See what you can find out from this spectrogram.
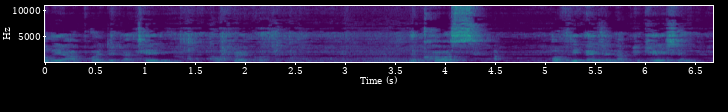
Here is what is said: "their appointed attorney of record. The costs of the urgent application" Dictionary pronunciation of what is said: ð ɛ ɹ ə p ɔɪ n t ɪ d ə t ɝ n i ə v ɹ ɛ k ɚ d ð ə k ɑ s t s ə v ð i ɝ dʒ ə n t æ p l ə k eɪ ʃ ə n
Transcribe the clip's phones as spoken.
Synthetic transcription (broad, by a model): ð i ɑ ə p ɔɪ n t ɪ d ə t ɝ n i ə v ɹ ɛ k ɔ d ð ə k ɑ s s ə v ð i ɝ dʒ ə n ɑ p l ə k eɪ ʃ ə n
